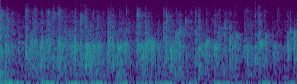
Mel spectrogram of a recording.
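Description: A crowd breaks into steady applause, many hands clapping in a dense, continuous patter that holds at an even level for a few seconds with no voices over it.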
